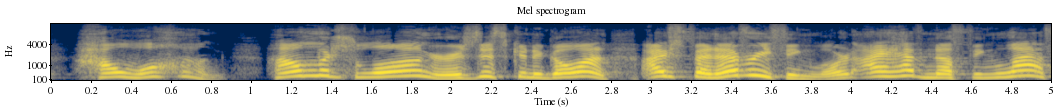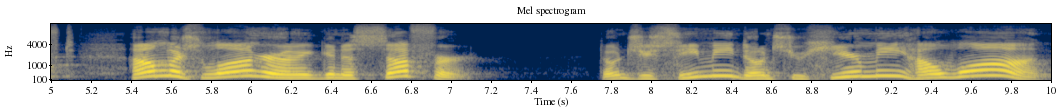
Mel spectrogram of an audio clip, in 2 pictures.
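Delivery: voicing a suffering woman who pleads with the Lord; anguished plea. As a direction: beg God, worn out by years of suffering. Bleeding woman crying to God.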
